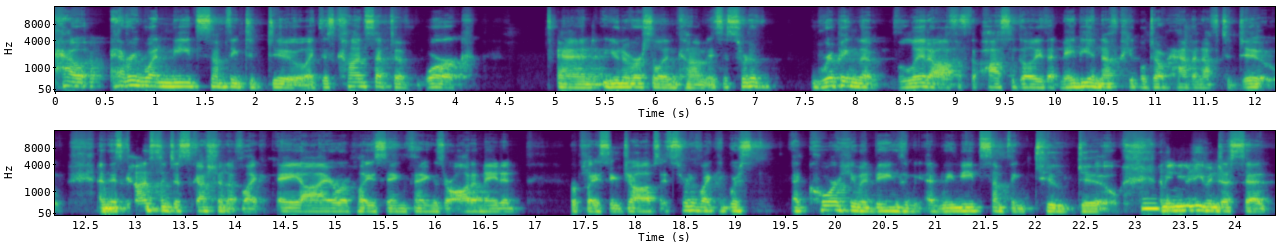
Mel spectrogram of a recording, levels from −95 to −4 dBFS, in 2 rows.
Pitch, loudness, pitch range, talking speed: 115 Hz, -16 LUFS, 105-125 Hz, 165 wpm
